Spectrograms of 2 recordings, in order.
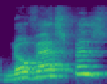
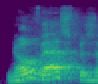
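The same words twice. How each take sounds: First: "no Vespas?" asked with a high rising tune on "Vespas"; "no Vespas?" as a pointed question. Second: "No Vespas." answered with a falling tune, stress on "No"; "No Vespas." as a plain relieved answer; flat confirmation. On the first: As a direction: end "no Vespas?" on a lifted question. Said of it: "So I said". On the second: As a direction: settle "No Vespas." down firmly. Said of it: "And he goes". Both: Retold or imitated.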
